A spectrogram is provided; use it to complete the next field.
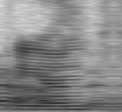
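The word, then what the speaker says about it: pean: calls this a uh pan a pan I think because it's spelled p e a n she says a like a pen but it's Weir a pan and you're like and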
